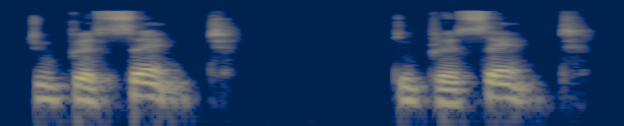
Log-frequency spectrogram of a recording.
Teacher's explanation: So on the basis of that, ये सारे 2 syllable nouns है. Stress on second syllable.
